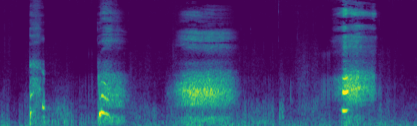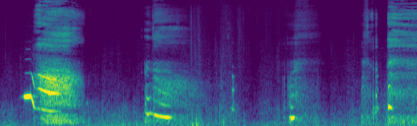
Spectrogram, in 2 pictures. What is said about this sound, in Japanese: あくび出ちゃう。疲れてるけど、それ以上に君の隣だと安心して。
